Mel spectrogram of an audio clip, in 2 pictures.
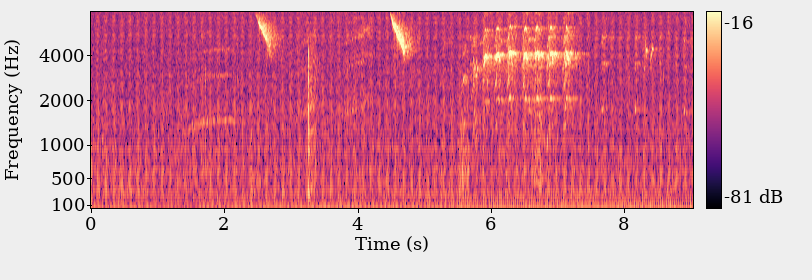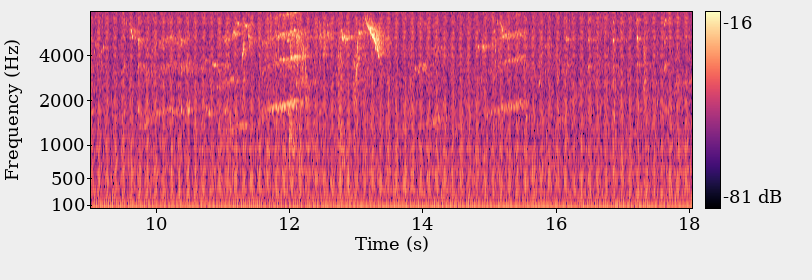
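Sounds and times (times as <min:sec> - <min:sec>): bird chirps: 0:05.6 - 0:18.0.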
